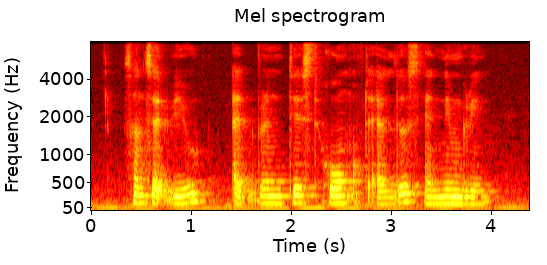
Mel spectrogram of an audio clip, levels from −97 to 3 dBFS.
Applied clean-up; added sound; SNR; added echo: none; none; none; none.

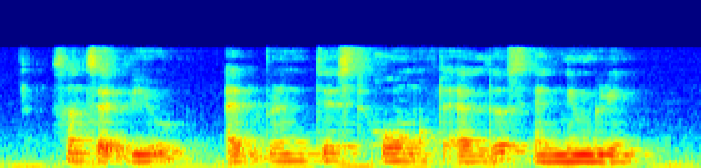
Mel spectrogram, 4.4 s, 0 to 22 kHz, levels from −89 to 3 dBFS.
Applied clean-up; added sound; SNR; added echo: none; none; none; reverberation time 0.6 s.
